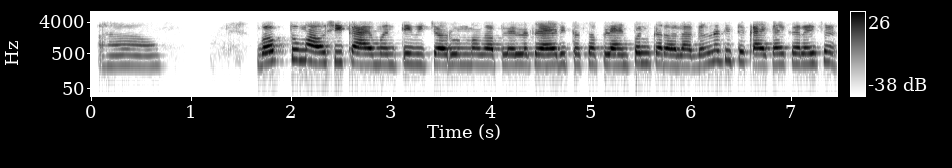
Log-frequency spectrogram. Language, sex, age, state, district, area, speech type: Marathi, female, 18-30, Maharashtra, Washim, urban, conversation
